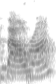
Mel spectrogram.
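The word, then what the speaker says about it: bodhrán: And so this is a bowron. That's how you say it, right? It is. Which is an Irish drum, and I just got it recently.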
